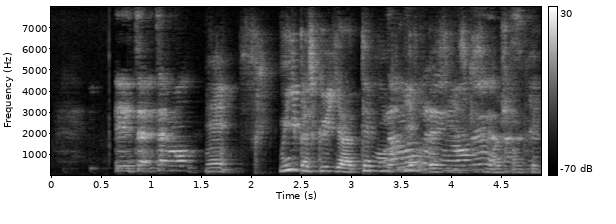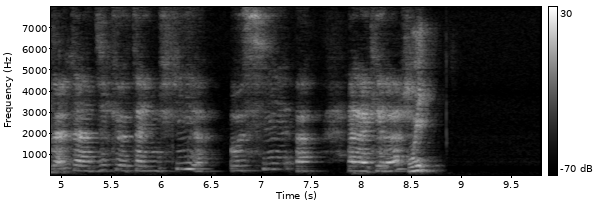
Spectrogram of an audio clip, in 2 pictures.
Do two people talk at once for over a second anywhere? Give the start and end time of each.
3.3-4.9

